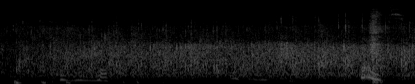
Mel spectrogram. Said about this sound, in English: Can we just encourage her with a clap?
